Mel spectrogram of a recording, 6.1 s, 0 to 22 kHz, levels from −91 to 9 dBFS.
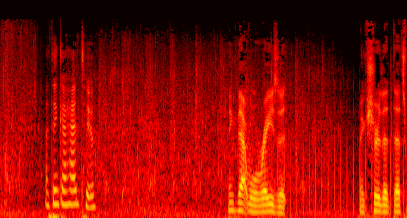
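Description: From 3.69 s to 6.06 s a train of clicks runs at a regular 10.6 per second, around thirty near-identical pulses peaking a few dB above the audio, likely interference or a faulty connection. Their even spacing and matching shape distinguish them from random crackle.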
